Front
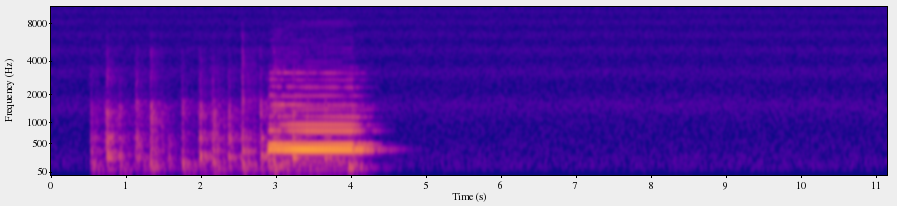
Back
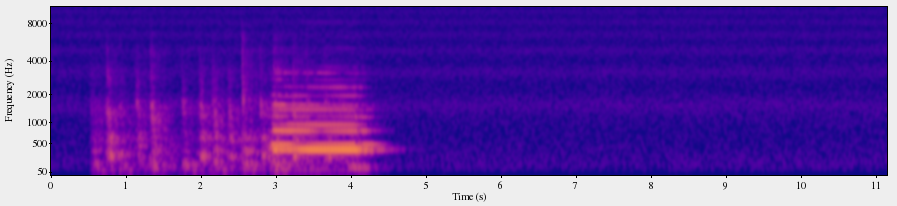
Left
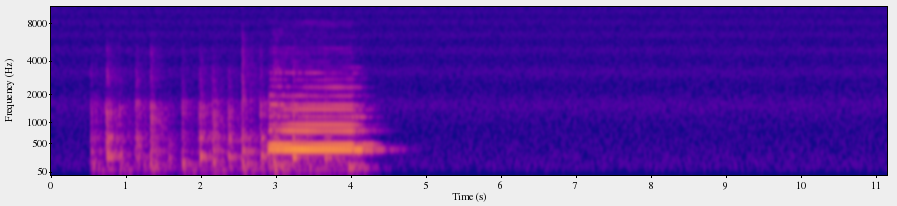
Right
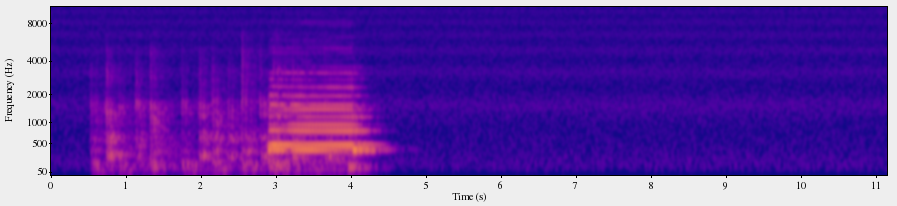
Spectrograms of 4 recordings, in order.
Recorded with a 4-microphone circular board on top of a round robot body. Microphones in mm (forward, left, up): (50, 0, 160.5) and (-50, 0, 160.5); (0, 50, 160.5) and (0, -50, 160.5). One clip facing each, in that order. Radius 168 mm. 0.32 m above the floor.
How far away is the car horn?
About 6 m.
